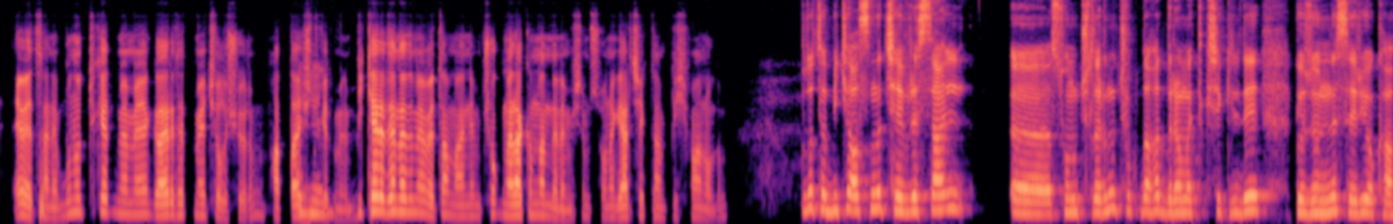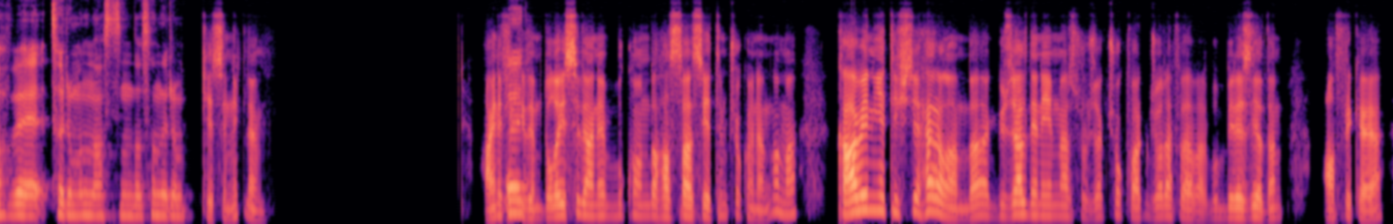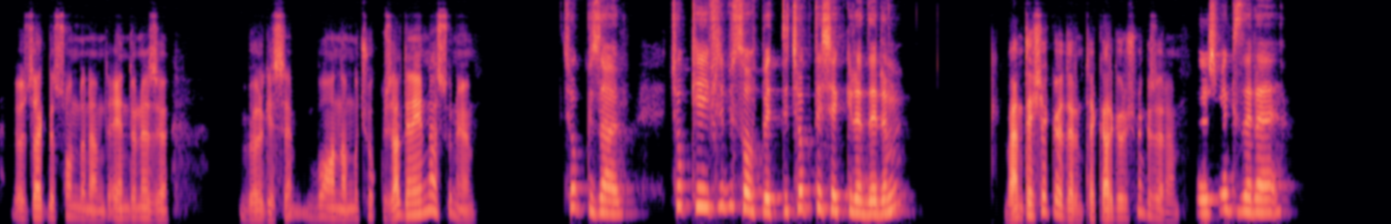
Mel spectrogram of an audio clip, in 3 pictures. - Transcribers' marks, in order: tapping; other background noise
- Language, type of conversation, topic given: Turkish, podcast, Bu yaratıcı hobinle ilk ne zaman ve nasıl tanıştın?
